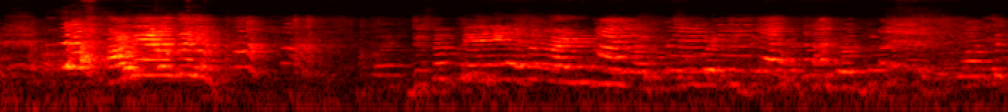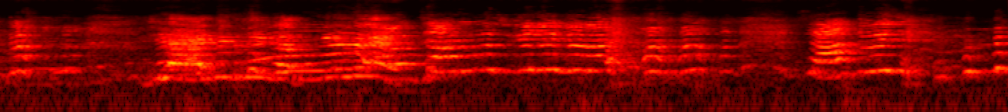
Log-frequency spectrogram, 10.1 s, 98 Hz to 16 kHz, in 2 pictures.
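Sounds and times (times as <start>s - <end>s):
women and girls talking: 0.0s - 10.0s.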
